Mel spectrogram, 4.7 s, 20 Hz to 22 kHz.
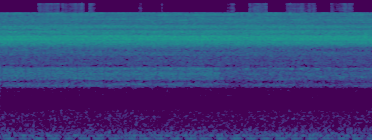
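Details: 2016 Toyota Highlander tire raised on a jack while being plugged with a plug kit: steady, constant high hiss with no rhythm, air escaping through the open tread puncture; tire air leak.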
